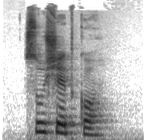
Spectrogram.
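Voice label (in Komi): "суседко", Komi, female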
